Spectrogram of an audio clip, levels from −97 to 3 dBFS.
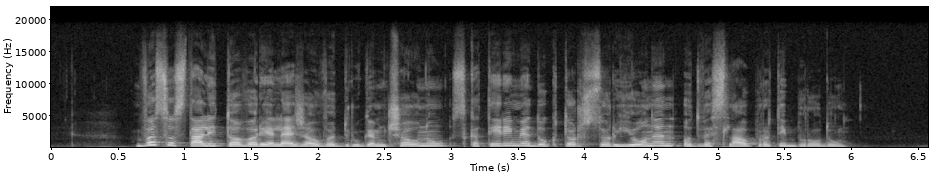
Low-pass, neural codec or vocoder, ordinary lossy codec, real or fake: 19.8 kHz; none; none; real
